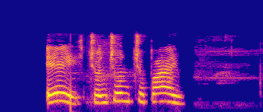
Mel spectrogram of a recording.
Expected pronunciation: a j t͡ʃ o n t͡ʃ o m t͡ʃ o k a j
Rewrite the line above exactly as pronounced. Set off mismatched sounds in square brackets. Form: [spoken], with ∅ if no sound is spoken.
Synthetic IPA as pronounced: [e] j t͡ʃ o n t͡ʃ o [n] t͡ʃ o [p] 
